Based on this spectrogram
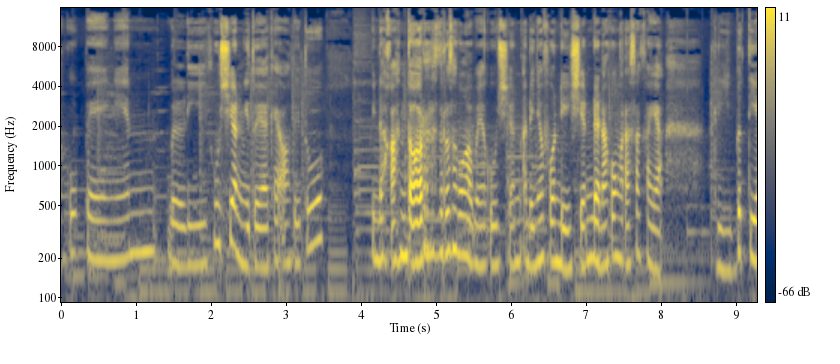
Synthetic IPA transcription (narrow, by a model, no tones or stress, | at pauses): akupeŋɛnbəlifusiɔnɡit̪ujakaja̰ʔak̚t̪uit̪u | pindahkant̪ɔrt̪əɾʊsakuŋɡaʔpuɲakusiɔna̰daɲafandesiəndanakuŋəɾasakajaʔ | ribət̪ja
